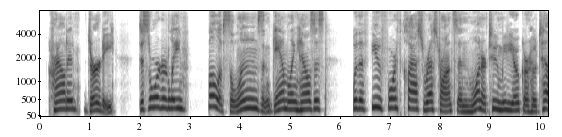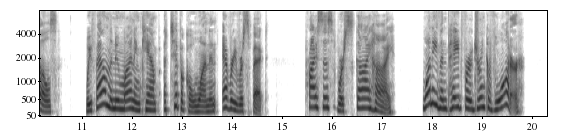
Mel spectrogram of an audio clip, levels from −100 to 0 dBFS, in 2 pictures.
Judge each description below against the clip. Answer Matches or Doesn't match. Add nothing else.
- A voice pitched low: Doesn't match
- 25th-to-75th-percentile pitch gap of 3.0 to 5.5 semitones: Matches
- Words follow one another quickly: Doesn't match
